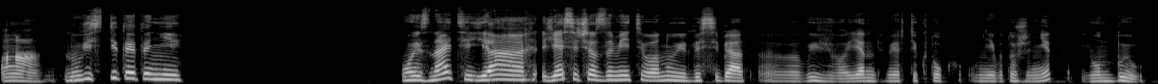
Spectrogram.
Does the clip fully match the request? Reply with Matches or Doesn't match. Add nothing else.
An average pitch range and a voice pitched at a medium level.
Doesn't match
